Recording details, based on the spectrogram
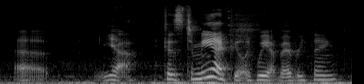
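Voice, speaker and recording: The speaker has a Canadian accent, and there is audible room echo. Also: woman. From Chilliwack, British Columbia, Canada. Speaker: wine YouTuber. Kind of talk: casual chat.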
